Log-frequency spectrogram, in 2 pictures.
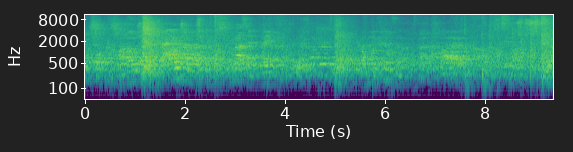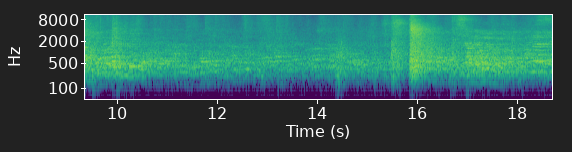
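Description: Boxing gloves landing punches in a sparring bout: scattered sharp thuds and slaps, the loudest near the end, over voices in an echoing hall.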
